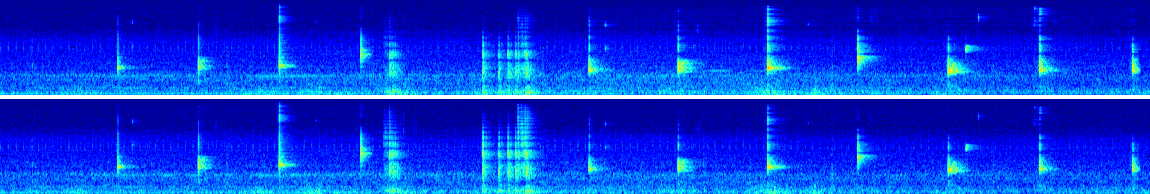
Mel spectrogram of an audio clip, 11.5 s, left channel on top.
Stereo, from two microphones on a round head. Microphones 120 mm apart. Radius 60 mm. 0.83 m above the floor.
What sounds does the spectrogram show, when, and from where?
1.2 s dripping: 10° right (ahead or behind)
3.8 s a cupboard door: 75° right (ahead or behind)
5.9 s dripping: 30° left (ahead or behind)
